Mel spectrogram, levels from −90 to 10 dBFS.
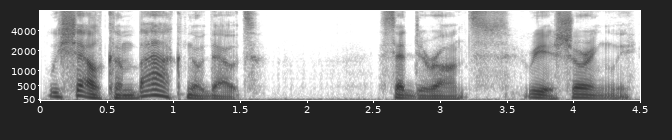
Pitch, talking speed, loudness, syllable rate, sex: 100 Hz, 120 wpm, -19 LUFS, 4.0 syllables/s, male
